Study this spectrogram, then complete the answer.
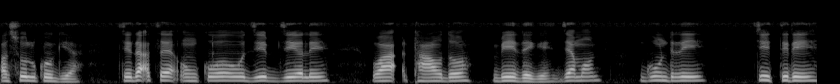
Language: Santali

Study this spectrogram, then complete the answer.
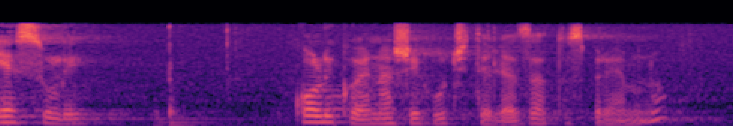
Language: Croatian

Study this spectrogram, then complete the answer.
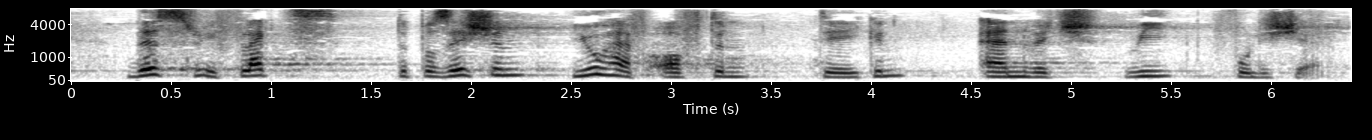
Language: English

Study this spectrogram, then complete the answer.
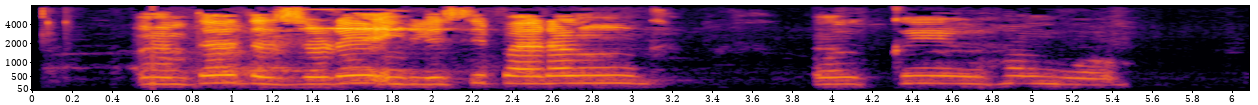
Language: Pashto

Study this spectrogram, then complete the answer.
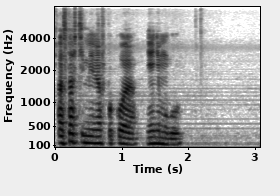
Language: Russian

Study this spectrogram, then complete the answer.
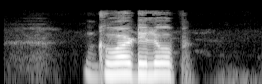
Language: Urdu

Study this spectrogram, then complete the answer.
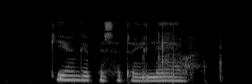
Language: Luo (Kenya and Tanzania)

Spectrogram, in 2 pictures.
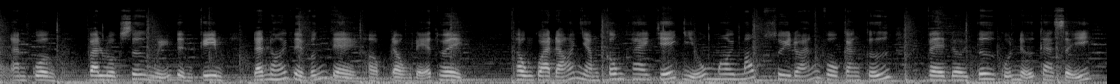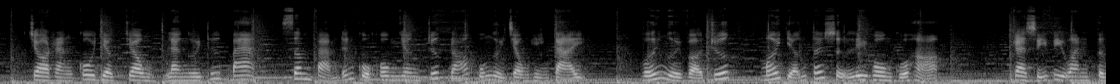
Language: Vietnamese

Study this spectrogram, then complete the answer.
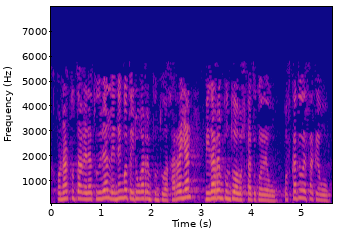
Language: Basque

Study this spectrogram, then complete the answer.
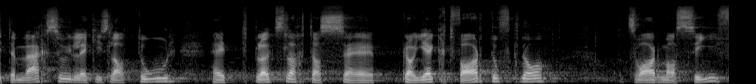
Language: Swiss German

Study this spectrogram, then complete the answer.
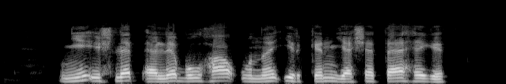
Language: Bashkir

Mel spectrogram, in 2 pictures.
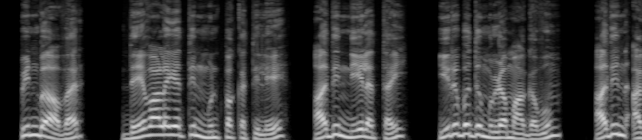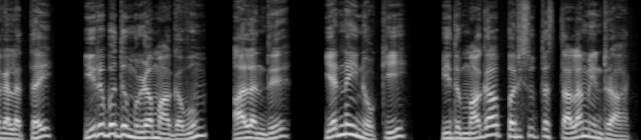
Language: Tamil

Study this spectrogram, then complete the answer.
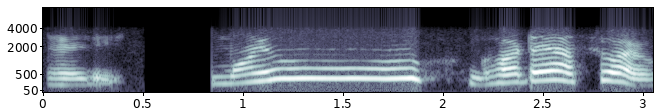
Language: Assamese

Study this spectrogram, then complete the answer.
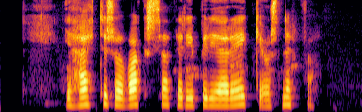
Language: Icelandic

